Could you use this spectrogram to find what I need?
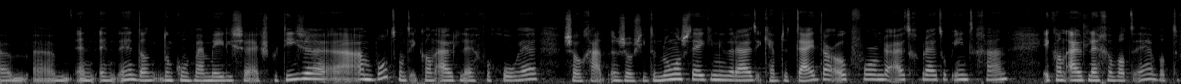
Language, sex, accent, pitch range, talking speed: Dutch, female, Dutch, 190-230 Hz, 240 wpm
